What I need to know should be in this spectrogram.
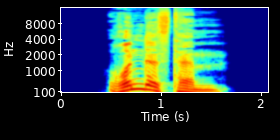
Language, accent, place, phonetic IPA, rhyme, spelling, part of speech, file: German, Germany, Berlin, [ˈʁʊndəstəm], -ʊndəstəm, rundestem, adjective, De-rundestem.ogg
- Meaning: strong dative masculine/neuter singular superlative degree of rund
